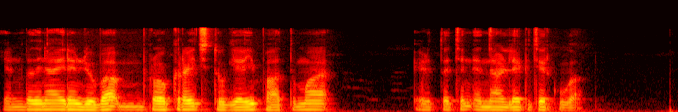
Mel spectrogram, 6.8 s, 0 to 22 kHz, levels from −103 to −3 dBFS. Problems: none marked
